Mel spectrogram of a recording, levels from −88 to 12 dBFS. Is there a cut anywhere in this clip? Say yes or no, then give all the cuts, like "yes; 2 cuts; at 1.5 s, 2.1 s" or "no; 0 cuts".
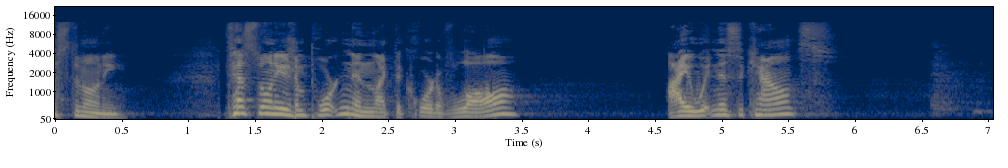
yes; 1 cut; at 1.8 s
